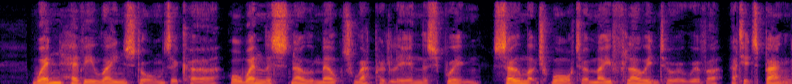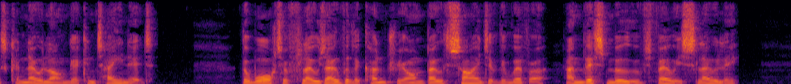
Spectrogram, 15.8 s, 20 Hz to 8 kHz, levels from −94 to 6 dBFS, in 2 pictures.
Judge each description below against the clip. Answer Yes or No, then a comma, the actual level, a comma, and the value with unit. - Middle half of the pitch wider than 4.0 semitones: Yes, average, 4.9 semitones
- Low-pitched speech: Yes, low, 120 Hz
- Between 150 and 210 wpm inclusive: Yes, average, 175 wpm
